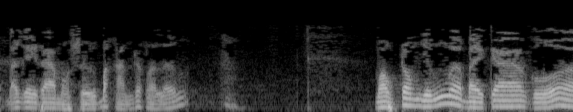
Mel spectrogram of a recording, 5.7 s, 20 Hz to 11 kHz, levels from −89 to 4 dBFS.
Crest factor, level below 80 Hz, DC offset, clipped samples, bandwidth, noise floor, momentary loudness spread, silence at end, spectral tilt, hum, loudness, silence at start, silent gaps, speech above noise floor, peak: 20 dB; -50 dBFS; under 0.1%; under 0.1%; 5.6 kHz; -65 dBFS; 11 LU; 0 s; -11.5 dB/octave; none; -28 LUFS; 0.05 s; none; 39 dB; -10 dBFS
